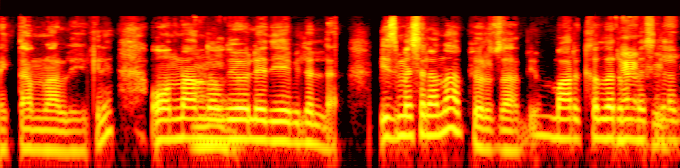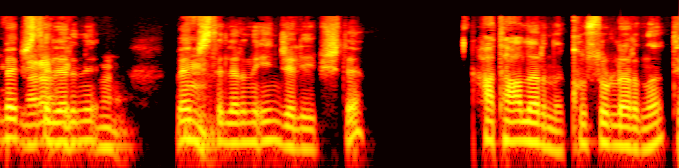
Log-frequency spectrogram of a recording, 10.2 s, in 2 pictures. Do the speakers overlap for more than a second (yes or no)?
yes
